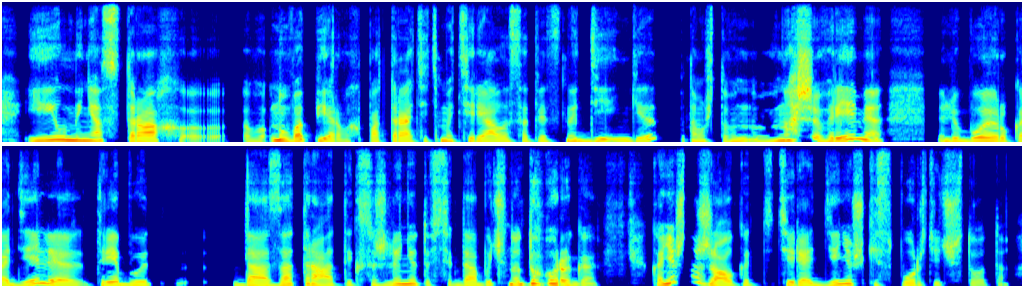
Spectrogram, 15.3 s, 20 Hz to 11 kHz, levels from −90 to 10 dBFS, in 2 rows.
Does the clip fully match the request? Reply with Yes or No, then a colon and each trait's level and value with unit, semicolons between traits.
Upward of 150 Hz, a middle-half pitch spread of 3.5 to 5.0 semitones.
Yes: high, 190 Hz; average, 3.8 semitones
